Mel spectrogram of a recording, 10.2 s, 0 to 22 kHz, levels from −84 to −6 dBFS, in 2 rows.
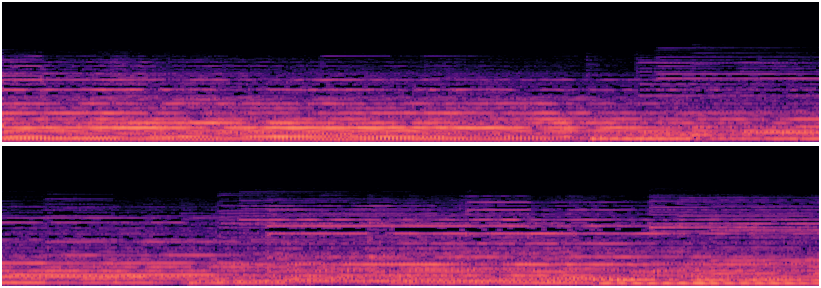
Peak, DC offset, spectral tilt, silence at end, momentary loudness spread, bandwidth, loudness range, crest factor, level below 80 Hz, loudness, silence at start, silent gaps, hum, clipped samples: -16 dBFS; under 0.1%; -9 dB/octave; 0 s; 5 LU; 6.2 kHz; 3 LU; 14 dB; -48 dBFS; -30 LUFS; 0 s; none; none; under 0.1%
